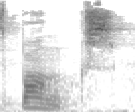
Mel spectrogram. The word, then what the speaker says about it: Banks: The Tilsley Banks, locally pronounced as Bonks, where the foothills of the Pennines begin.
